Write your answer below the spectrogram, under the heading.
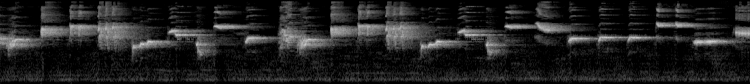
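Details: Energetic dense rolling song of a Javan bush lark, Kediri: varied quick notes, with rising and falling whistles, short trills and high sharp chirps, strung together at a brisk, slightly irregular pace.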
